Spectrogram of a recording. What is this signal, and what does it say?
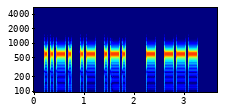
Morse code, heard as a keyed tone, about 20 wpm, 600 Hz. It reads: FAR TO
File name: the old man and the sea / the old man and the sea part 1 20wpm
